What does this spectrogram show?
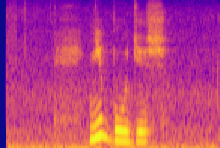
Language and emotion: Russian, neutral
